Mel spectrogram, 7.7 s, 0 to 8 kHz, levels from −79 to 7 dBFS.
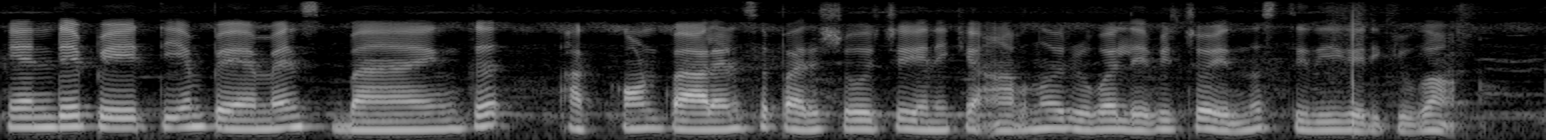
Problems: none marked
